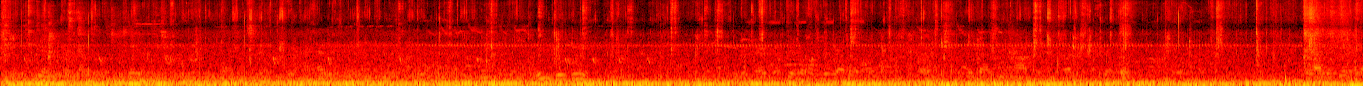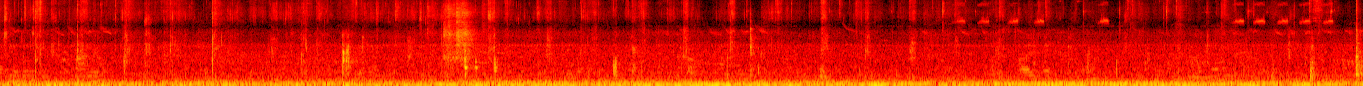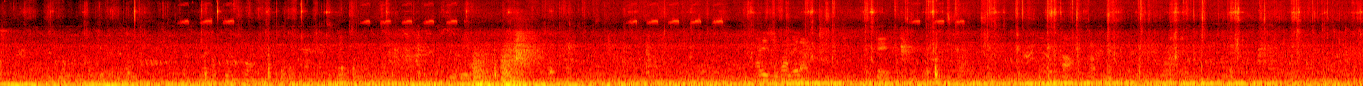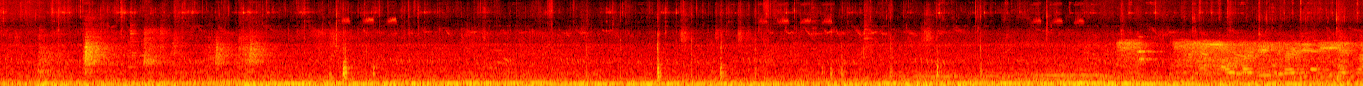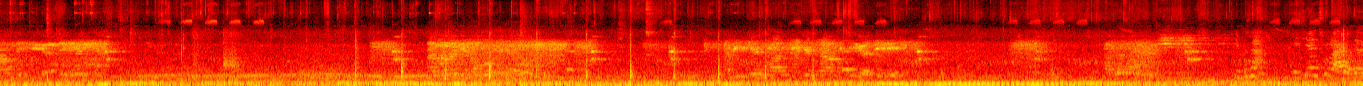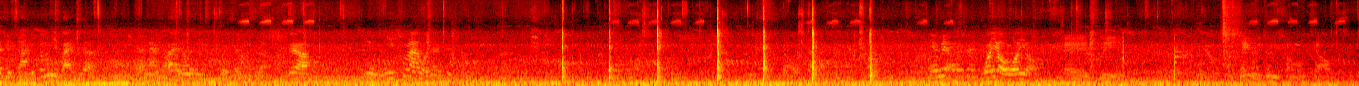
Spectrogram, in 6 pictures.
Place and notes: BiHu Park, Taipei City - Construction works of art
Construction works of art, Aircraft flying through, Walking to and from the sound of the crowd
Taipei City, Taiwan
